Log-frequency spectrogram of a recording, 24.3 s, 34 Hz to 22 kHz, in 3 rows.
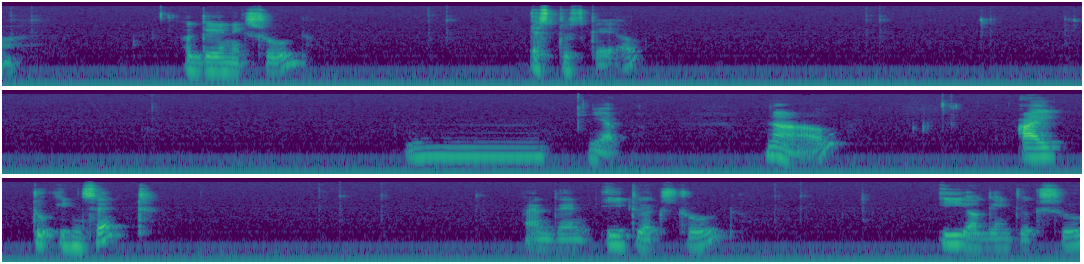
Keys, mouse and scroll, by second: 1.7 e, 3.9 s, 7.4 shift+middle click, 8.2-8.5 scroll up 4, 9.3-12.3 middle drag, 15.5 i, 19.1-20.8 middle drag, 20.8 e, 23.3 e.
